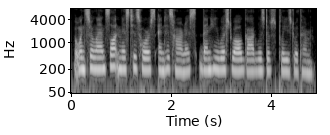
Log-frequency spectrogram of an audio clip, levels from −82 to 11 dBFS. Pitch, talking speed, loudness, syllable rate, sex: 190 Hz, 230 wpm, -16 LUFS, 5.5 syllables/s, female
